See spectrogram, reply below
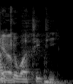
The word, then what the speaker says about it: Taika Waititi: I think it's a very, very brave move for Marvel to give this to Taika Waititi. Or I'll probably butcher his name there, but there we go. – Taika Waititi.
